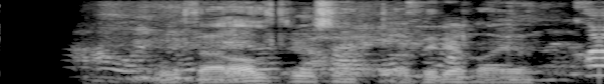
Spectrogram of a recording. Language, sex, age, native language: Icelandic, male, 14, Icelandic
